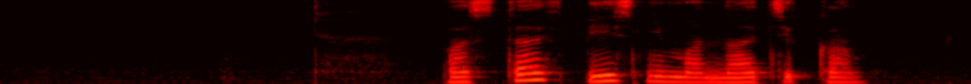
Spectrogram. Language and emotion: Russian, neutral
